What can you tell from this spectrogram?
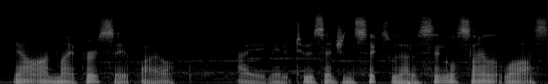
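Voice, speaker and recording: Over music in the background, a man with a very deep, low pitch speaks at a moderate pace with lively intonation. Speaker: gaming let's play commentator. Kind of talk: casual gameplay commentary. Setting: home recording, mic not dialed in. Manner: smooth, sultry.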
